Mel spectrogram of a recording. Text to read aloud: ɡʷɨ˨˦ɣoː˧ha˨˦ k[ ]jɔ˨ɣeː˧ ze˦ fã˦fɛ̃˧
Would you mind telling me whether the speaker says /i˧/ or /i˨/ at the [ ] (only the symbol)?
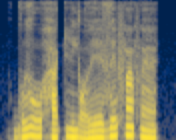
i˧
